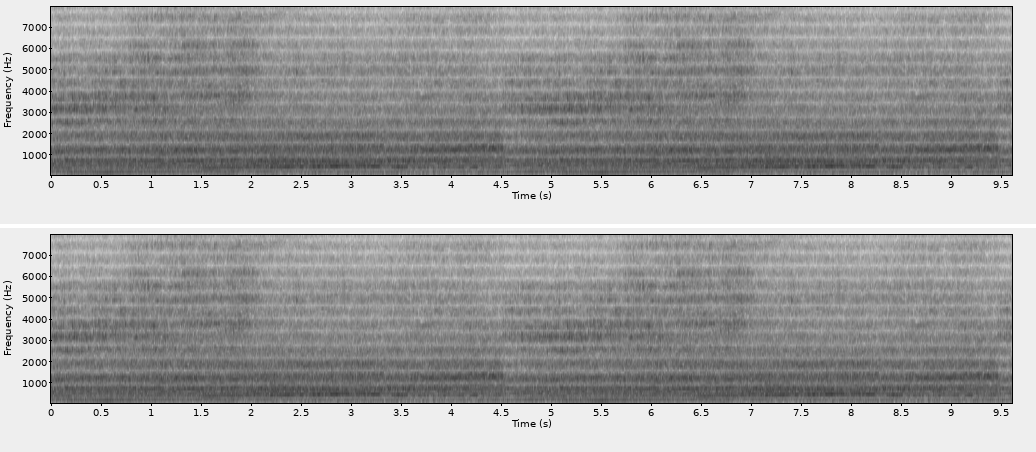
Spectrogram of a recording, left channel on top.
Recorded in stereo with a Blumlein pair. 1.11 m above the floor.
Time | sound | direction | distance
0.0 | a vehicle | straight ahead | ?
